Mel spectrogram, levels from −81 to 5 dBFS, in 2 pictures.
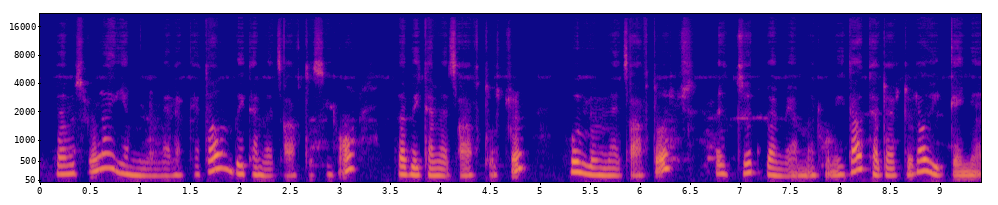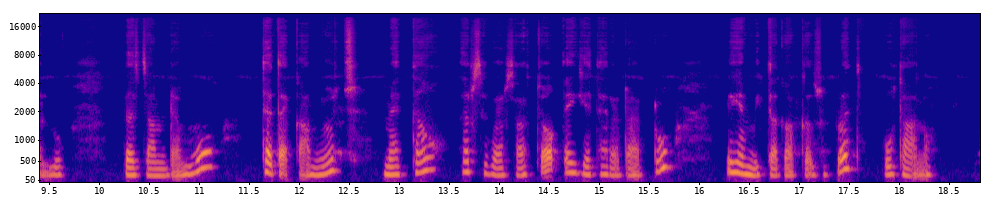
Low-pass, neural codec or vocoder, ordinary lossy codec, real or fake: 19.8 kHz; codec, 44.1 kHz, 7.8 kbps, DAC; Opus, 64 kbps; fake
